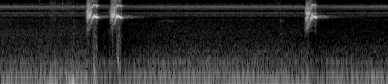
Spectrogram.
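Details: Sunbird, recorded as a therapy sound to make a kept bird sing. It gives two very high, sharp chip notes close together, then a single matching note after a pause over a steady high whine.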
